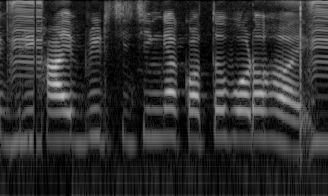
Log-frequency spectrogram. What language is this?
Bangla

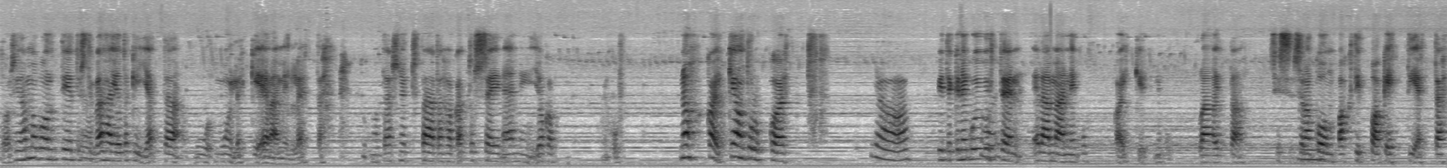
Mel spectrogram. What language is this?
Finnish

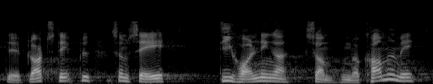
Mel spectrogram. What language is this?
Danish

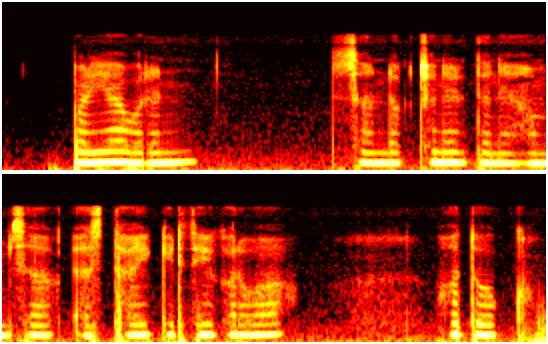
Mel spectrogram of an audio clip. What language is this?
Magahi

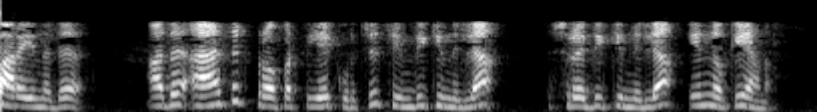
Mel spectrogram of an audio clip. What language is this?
Malayalam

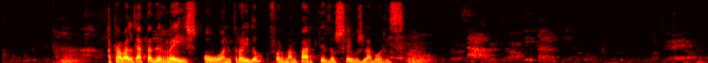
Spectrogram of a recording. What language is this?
Galician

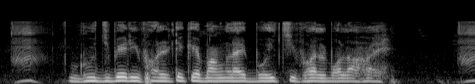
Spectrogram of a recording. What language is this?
Bangla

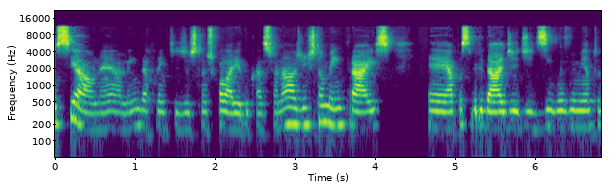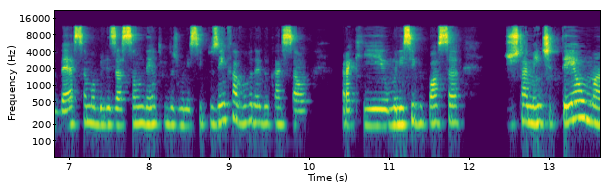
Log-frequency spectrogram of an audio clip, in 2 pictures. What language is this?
Portuguese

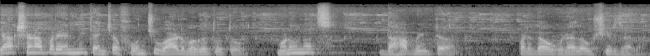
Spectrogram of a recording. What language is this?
Marathi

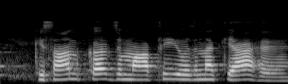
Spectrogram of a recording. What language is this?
Magahi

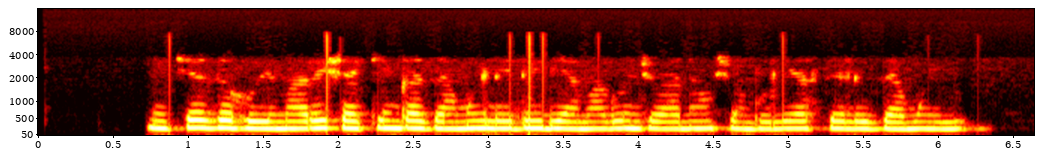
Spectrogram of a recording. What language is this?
Swahili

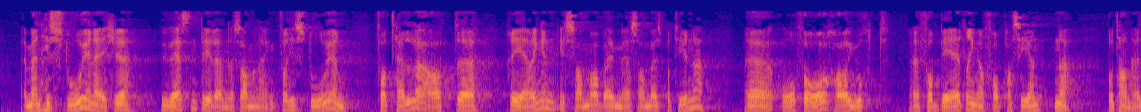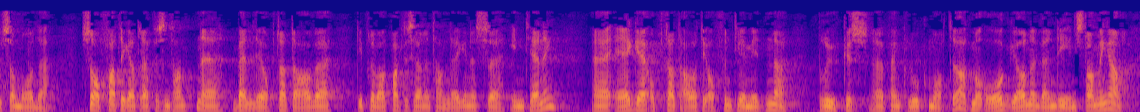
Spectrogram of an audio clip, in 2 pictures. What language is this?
Norwegian Bokmål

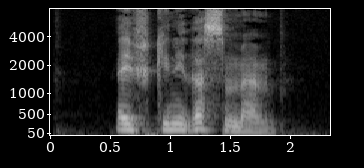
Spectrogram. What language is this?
Kabyle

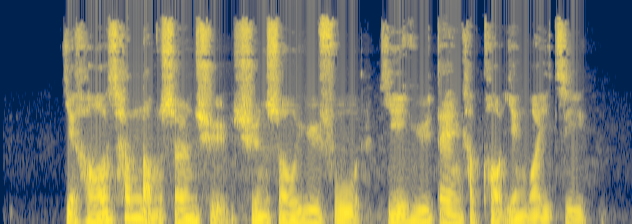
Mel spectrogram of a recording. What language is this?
Cantonese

